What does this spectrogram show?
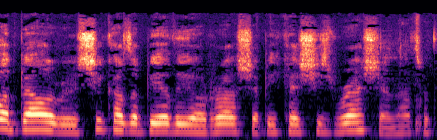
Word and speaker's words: Belarus: So this is one country of called Belarusia, right. or however you say it, Belarusia or something. Belarus. And Belarus, I guess.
